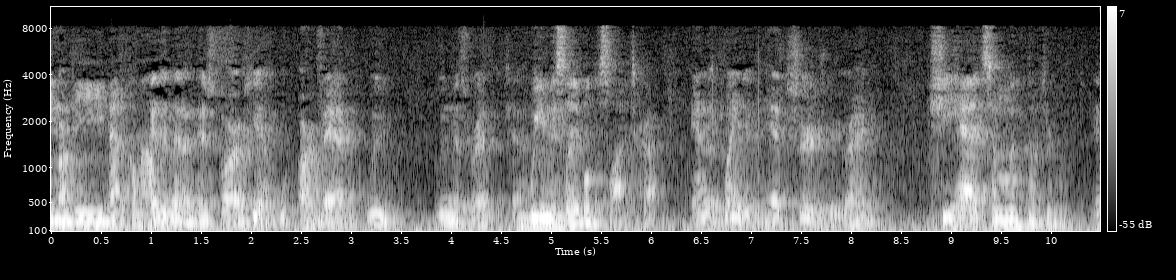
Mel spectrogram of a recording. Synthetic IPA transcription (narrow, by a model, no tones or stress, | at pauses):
ɨ̃nðɨmɛɾɨkl̩ˠmãɨ̃nðɨmɛɾɨɨz̥fɑɹɨzjæ̰ə˞bæd̚wiwimɪsɹɛɾɨɨ̰tʰɛ̰wimɨsleɪbl̩ˠd̪̚əsla̰ɪdz̥kʰɛ̰k̚t | ɨ̃nðɨpʰl̥ẽɪ̃ñɨvɨt̚ɦɨd̥sɜ˞d͡ʒə˞ḭɹaɪt̚ | ʃiɨd̥sʌ̃mlɪ̃ŋknoʊtɨmuvd̥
